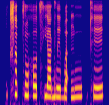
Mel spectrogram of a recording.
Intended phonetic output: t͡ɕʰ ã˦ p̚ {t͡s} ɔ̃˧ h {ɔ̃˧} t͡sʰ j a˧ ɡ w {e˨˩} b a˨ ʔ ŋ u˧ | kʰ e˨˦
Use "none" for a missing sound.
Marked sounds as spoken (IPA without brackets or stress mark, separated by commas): t͡s, ɔ˧, e˨˩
